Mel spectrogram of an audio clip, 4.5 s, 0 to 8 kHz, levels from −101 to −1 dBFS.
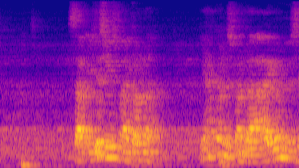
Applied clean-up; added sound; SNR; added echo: none; none; none; reverberation time 0.7 s.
